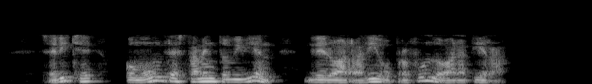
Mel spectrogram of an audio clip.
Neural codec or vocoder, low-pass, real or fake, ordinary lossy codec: none; 7.2 kHz; real; AAC, 16 kbps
